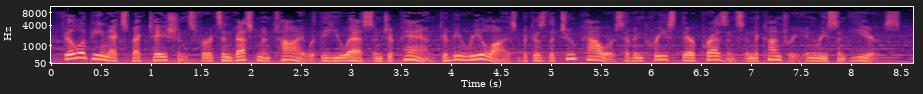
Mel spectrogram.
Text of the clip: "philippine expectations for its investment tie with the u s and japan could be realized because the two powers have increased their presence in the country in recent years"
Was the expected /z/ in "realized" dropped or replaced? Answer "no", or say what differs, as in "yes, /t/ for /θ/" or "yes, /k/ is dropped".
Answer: no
